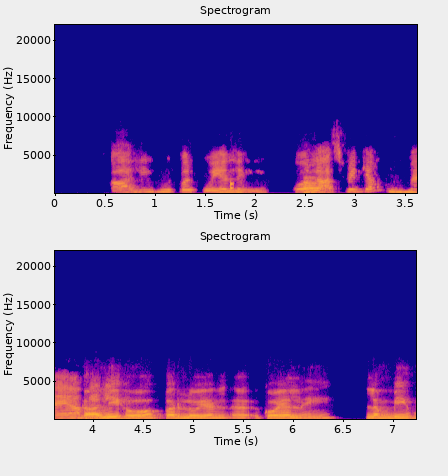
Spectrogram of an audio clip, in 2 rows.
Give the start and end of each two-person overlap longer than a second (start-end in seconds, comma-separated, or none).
none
